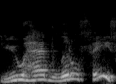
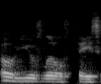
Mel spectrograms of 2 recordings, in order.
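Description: First: It sounds encouraging, like warm praise for trying. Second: It sounds disappointed, like a scolding rebuke.

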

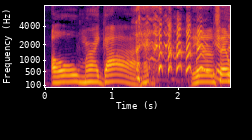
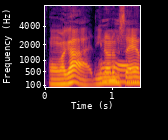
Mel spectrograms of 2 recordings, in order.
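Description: First: Each word is pronounced separately with clear consonants. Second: The words run together with hardly any consonants. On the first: This is how people in another city talk. "they, like, round their" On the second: This is how people back home talk. "you don't hear no consonants is just, like, a one-worded thing"

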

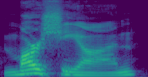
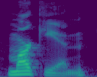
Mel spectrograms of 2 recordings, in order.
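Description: First: The middle consonant is a 'ch' sound. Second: The middle consonant is a 'k' sound. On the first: The speaker calls it wrong. "it's not a C-H like a ch" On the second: The speaker calls it right. "it's like a K sound"

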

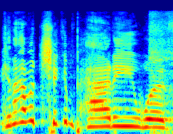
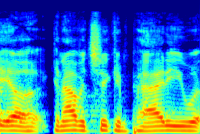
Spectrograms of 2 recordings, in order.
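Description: First: It is said in a put-on polite voice. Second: It is said in a casual everyday voice.

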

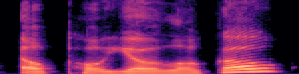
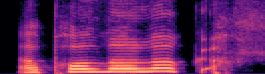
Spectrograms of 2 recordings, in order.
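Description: First: The double L is said like a Y. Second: The double L is said like an L. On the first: The speaker calls it right. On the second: The speaker calls it wrong.

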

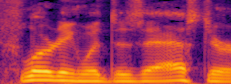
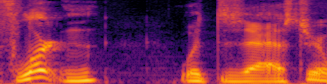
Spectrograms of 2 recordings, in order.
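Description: First: Flirting ends with a full -ing sound. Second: Flirting ends in -in without the g. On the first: The speaker calls it wrong. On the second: The speaker calls it right.

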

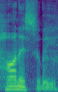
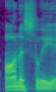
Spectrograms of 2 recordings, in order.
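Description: First: The word is pronounced in an odd way. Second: The word is pronounced in the ordinary way. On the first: The speaker calls it wrong. "you made me pronounce this word really weird" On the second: The speaker calls it right. "there was a word honestly"

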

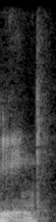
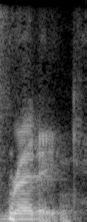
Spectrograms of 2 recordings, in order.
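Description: First: The first syllable sounds like 'reed'. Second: The first syllable sounds like 'red'. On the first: The speaker calls it wrong. "It's not Redding. Reading" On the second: The speaker calls it right. "it is Redding"

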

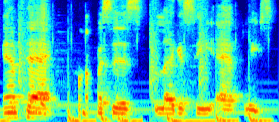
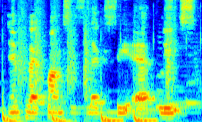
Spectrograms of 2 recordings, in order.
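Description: First: It is said at a slow pace. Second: It is said at a quick pace.

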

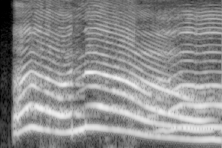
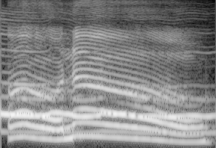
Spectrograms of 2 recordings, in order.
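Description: First: It is said at the highest pitch. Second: It is said at the lowest pitch.

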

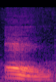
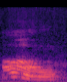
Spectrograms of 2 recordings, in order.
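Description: First: The vowel sounds like the a in cat. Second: The vowel sounds like the o in long. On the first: This is how the original show says the name. The speaker calls it right. "It's pronounced Aang" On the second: This is how the film adaptation says the name. The speaker calls it wrong. "So they pronounce it Ong"

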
